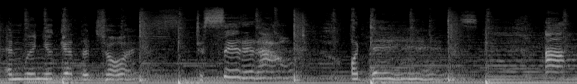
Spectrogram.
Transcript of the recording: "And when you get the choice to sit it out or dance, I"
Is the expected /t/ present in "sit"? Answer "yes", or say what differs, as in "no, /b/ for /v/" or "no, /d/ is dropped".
yes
